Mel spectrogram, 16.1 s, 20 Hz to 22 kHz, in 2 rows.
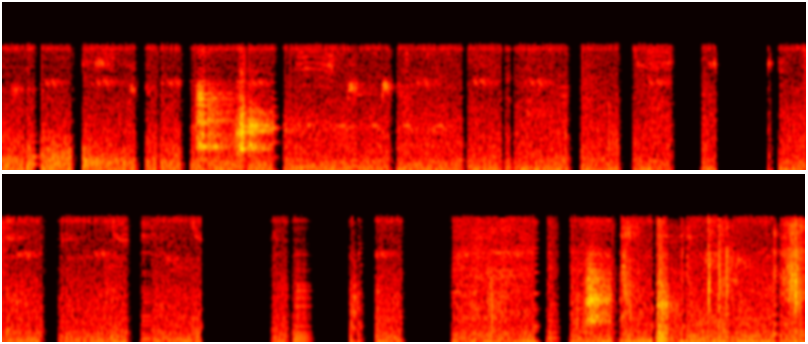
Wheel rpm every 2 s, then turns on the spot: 0, 0, 0, 0, 0, 0, 0, 0.
none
